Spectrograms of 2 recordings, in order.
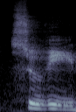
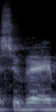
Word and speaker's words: sous vide: But before we get started, there's a lot of questions out there about sous vide is actually how you pronounce it. I always say sous vide, but it's sous vide.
